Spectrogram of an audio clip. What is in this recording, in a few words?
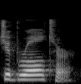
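"Gibraltar", English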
